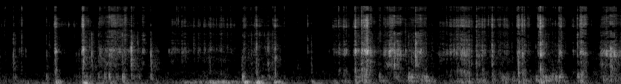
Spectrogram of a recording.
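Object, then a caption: Dry bar of soap and knife blade. A utility knife blade scrapes a solid, palm-sized oval bar of dry green soap held in the hand. The result is a rapid, irregular series of short, crisp scraping clicks with a bright, papery edge and a few soft low thumps underneath, each stroke dying away almost instantly.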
